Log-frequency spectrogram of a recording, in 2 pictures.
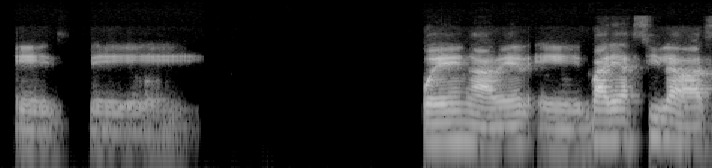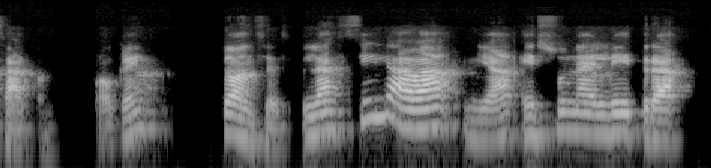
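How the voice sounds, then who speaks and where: A man's voice: medium pitch, dull audio. A man from Peru teaching an online grammar class, explaining step by step and often checking with the students.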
